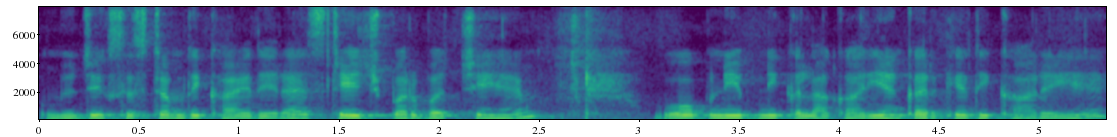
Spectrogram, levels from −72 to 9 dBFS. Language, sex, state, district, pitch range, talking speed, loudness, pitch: Hindi, female, Haryana, Charkhi Dadri, 190-210 Hz, 200 wpm, -16 LUFS, 200 Hz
